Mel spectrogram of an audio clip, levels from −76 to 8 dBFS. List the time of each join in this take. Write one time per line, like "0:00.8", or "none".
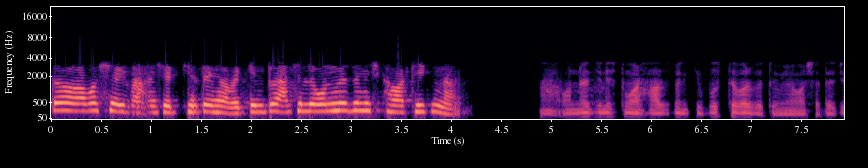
none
